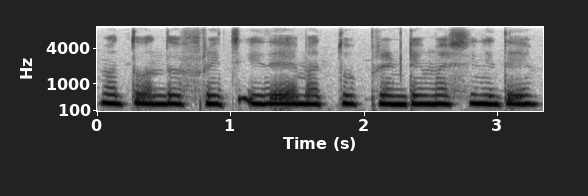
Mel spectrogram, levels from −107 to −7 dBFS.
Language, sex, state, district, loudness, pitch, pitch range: Kannada, female, Karnataka, Bidar, -12 LUFS, 265 Hz, 260-270 Hz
